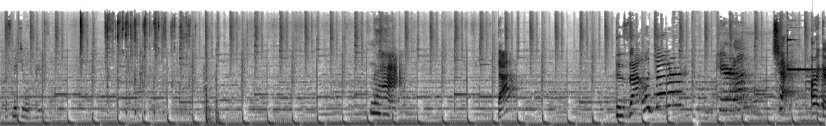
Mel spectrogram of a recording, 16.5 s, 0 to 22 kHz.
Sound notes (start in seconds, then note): 2.0 bottle spraying; 7.4 laughs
